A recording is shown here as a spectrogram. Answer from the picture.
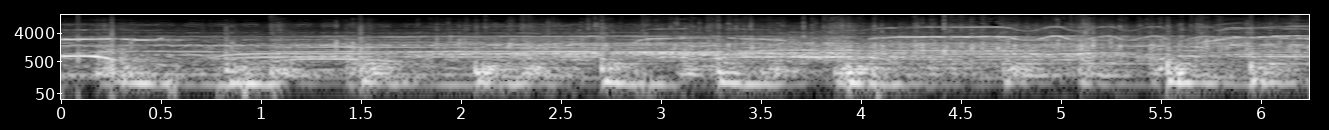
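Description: Tunisian percussion ensemble playing a steady beat on bendir frame drums and a stick-beaten tbal bass drum. A crowd cheers over the music, with high wavering calls near the end.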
